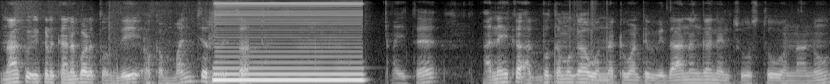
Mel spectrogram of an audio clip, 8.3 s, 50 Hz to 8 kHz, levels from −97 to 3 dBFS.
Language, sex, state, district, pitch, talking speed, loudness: Telugu, male, Andhra Pradesh, Manyam, 125 Hz, 100 wpm, -16 LUFS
